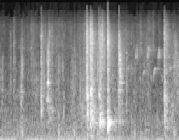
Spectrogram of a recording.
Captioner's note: clanging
